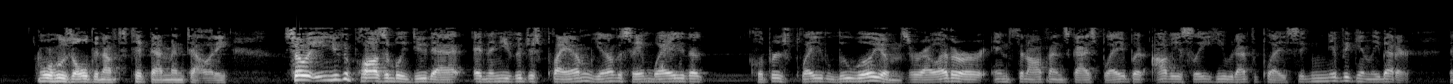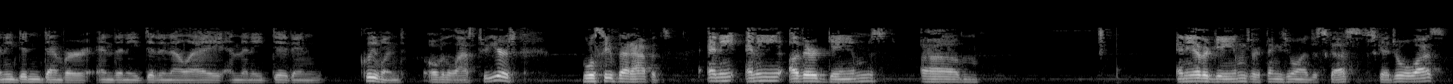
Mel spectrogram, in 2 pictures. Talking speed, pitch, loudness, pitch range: 185 wpm, 125 Hz, -21 LUFS, 110-145 Hz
